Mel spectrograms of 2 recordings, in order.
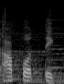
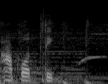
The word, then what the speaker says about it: apotek: Contohnya, Pak Amir membeli obat di apotek. Nah, jika mengacu pada KUEBI, kalimat tersebut termasuk efektif karena kata apotek sesuai dengan ejaan yang benar. Apotek ya, bukan apotik.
